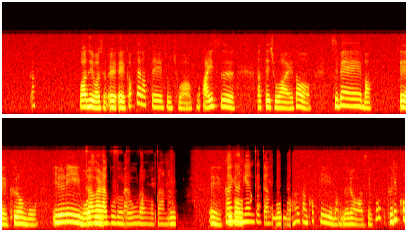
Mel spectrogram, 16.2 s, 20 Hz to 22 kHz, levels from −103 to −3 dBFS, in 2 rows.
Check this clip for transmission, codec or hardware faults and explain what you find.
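Two faults are audible in the second half of this speech clip: speech suppressed in double talk, twice, and a brief echo leak.

From 10.14 to 11.78 s and again from 12.91 to 13.91 s, the speech dips sharply and breaks up in pieces, falling by up to about 40 dB, over roughly one and a half seconds and most of a second respectively. This is speech suppressed in double talk, likely caused by an echo canceller that couldn't separate the near talker from the far end while both spoke, so it attenuated everything.

From 10.53 to 10.60 s, inside the first suppressed stretch, a faint scrap of the speech returns about 317 ms late, roughly 20 dB below the main level. This echo leak likely comes from a loudspeaker-side echo canceller that let part of its microphone pickup through and sent it back.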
